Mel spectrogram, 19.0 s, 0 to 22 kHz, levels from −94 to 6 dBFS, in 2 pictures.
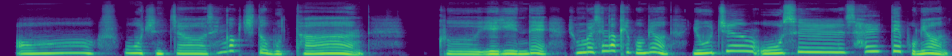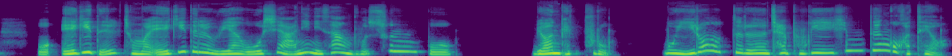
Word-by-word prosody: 어. - - -5 1.0
어 235 -2 0
진짜 200 -2 -1
생각지도 295 - -4
못한 190 +1 +1 0.7
그 175 -3 -2
얘기인데 185 +3 +3 0.2
정말 280 +5 0
생각해 380 -2 -1
보면 240 -2 +1 0.3
요즘 355 - +1
옷을 290 +8 +1
살 355 +5 -4
때 370 -1 +1
보면 205 - +2 0.4
뭐 155 -1 -5
애기들 215 - +3
정말 180 -7 0
애기들을 260 - +1
위한 190 +1 +3
옷이 190 +9 -1
아닌 220 - +2
이상 225 +3 +1
뭐 175 0 -6
순 350 - -4
뭐 160 0 -4 0.8
면 195 +5 +7
100% 195 -2 -3 0.5
뭐 225 +1 +1
이런 225 - +3
옷들은 255 - +1
잘 235 +3 -1
보기 245 +5 -1
힘든 410 - -4
것 345 - 0
같아요 185 -7 -5
220 Hz, 210 characters per minute, -18 LUFS, 190-295 Hz, 1.0 s, 면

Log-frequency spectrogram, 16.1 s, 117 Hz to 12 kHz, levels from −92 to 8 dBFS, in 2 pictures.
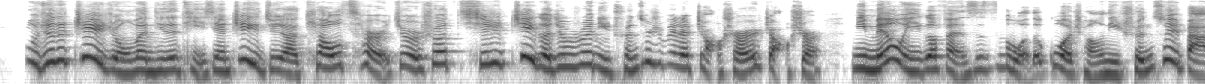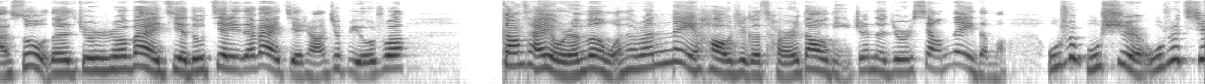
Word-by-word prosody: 我 375 -5 -5
觉 390 - +2
得 430 - +2
这 - - +4
种 230 -4 +1
问 245 -1 +1
题 235 - -3
的 250 - +2
体 235 -5 -9
现， 240 +1 -2
这 395 - +1
就 255 +1 -6
叫 220 - +3
挑 295 +6 +2
刺 320 +3 -8
儿， 320 -4 +2
就 315 - -4
是 255 - +3
说 355 +4 +1
其 355 0 -6
实 370 - -1
这 - - +6
个， 275 - +7
就 300 +2 -3
是 300 - -4
说 350 0 -2
你 260 -6 -4
纯 255 +4 -5
粹 395 - -3
是 355 - -9
为 335 - -7
了 290 - +3
找 - - -5
事 - - -3
儿 - - +5
而 - - 0
找 - - -2
事 - - -2
儿， - - -6 0.2
你 280 -1 +1
没 275 +2 +6
有 - - +5
一 240 -4 0
个 270 - +7
反 250 -9 -2
思 255 +3 -9
自 290 - -16
我 270 - 0
的 280 - -1
过 285 -8 +3
程， 195 -1 -5
你 200 - -2
纯 225 +4 -1
粹 420 +3 0
把 185 - +2
所 310 - -5
有 - - 0
的 215 0 -1
就 245 +3 +1
是 245 - +1
说 260 +1 +2
外 315 -7 +4
界 240 +2 0
都 240 +1 +1
建 280 +3 0
立 260 - -3
在 270 +1 -1
外 320 - +2
界 200 -3 -3
上。 185 0 -6
就 280 - -8
比 225 - -13
如 195 +1 -1
说， 280 +3 +2 0.6
刚 325 -1 +4
才 270 -4 +4
有 215 - +3
人 195 +1 +3
问 270 -3 +3
我， - - -3
他 265 - -5
说： 290 +2 -2
“内 400 -10 -1
耗 240 -4 +3
这 215 +1 -4
个 195 -1 -1
词 195 +1 -8
儿， 185 +1 -1
到 260 -3 +4
底 205 -3 -14
真 250 +1 -8
的 225 - -8
就 230 +1 -4
是 230 - -5
向 260 +1 -5
内 330 -6 -4
的 185 - -9
吗？” 175 - -21 0.3
我 285 +3 -6
说：” - - 0
不 275 - -4
是。 310 - -1
“我 275 - -3
说：” 455 - -1
其 450 +1 -13
实 465 - +2
265 Hz, 395 characters per minute, -23 LUFS, 230-315 Hz, 0.6 s, 个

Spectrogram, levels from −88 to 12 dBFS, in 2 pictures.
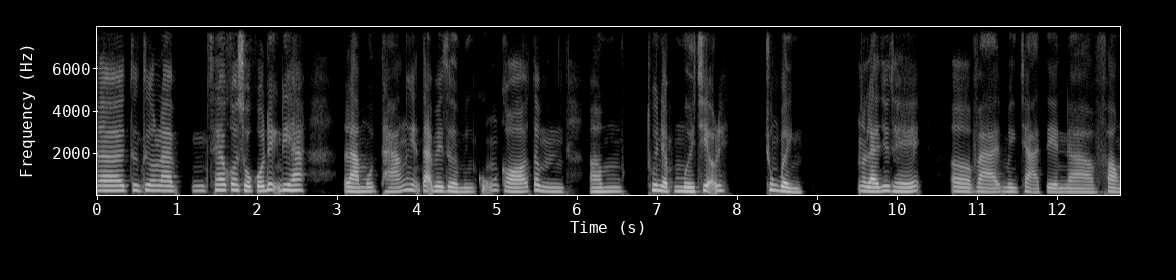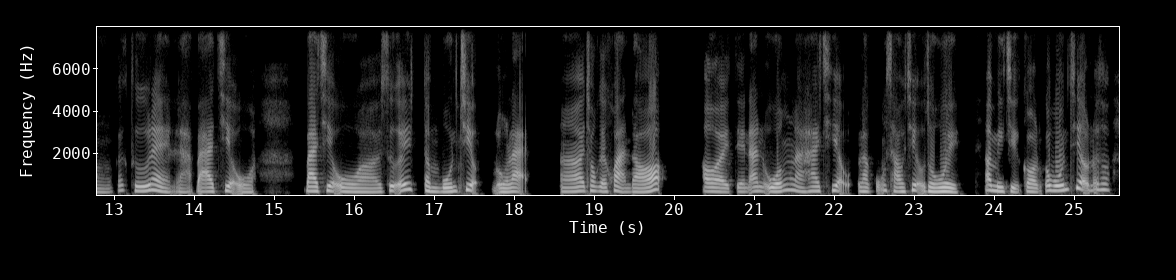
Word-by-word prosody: Ờ, 230 0 +2
thường 250 -1 -3
thường 245 0 0
là, 230 -1 +1 0.2
ừm, 225 0 -8
theo 255 0 +2
con 265 0 +2
số 230 -3 +2
cố 220 +1 +2
định 265 +1 0
đi 260 0 +4
ha, 250 0 +2 0.5
là 195 -2 +3
một 190 +1 -3
tháng 185 +5 -4
hiện 260 -3 -3
tại - - +1
bây 215 -1 +2
giờ 200 -2 +1
mình 180 0 -5
cũng 250 - -9
có 195 -4 +1
tầm, 195 -7 -2 0.3
ờm, 190 +1 -2 0.3
thu 255 - +2
nhập 210 -4 +3
10.000.000 200 +2 +3
đi, 235 0 -1 0.5
trung 260 -4 +1
bình 180 -6 +3 0.7
là 205 -3 +4
như 220 +4 +1
thế. 200 0 0 0.4
Ờ, 195 -3 -1
và 175 -2 -3
mình 185 -1 -4
trả 180 -3 -6
tiền, 175 -2 -4
ờ, 170 -1 -4
phòng 165 -3 -5
các 240 +2 -9
thứ 215 -1 +3
này 205 -9 +1
là 170 -3 -8
3.000.000, 190 -1 0
à, 165 - -9 0.6
3.500.000, 190 +1 +1 0.2
tầm 190 -6 +1
4.000.000 200 +8 +2 0.2
đổ 175 0 0
lại, 185 +1 +1 0.4
á, 190 +3 0
trong 220 0 -2
cái 190 -2 +1
khoản 195 -5 0
đó. 180 +10 +4 0.6
Rồi 185 -3 +3
tiền 185 -1 -4
ăn 205 +2 0
uống 195 +7 +2
là 220 -6 -2
2.000.000 210 +5 -2
là 195 +1 0
cũng 195 +6 -7
6.000.000 200 +3 0
rồi. 190 -3 +6 0.3
À, - - +2
mình 210 -4 +4
chỉ 185 -4 0
còn 185 -4 0
có 230 - +3
4.000.000 265 +9 +3
nữa - - -3
thôi. 275 0 -2
195 Hz, 175 wpm, -22 LUFS, 185-230 Hz, 0.7 s, rồi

